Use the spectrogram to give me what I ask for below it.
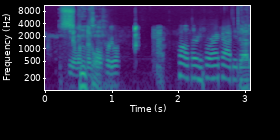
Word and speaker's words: Schuylkill: Schuylkill is pronounced Schuylkill.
